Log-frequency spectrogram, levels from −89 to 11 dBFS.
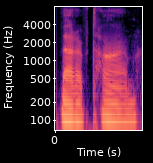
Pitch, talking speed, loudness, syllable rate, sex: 95 Hz, 205 wpm, -17 LUFS, 3.6 syllables/s, male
